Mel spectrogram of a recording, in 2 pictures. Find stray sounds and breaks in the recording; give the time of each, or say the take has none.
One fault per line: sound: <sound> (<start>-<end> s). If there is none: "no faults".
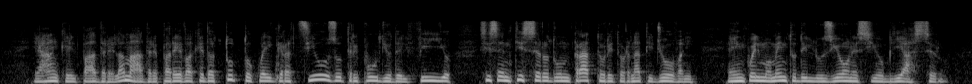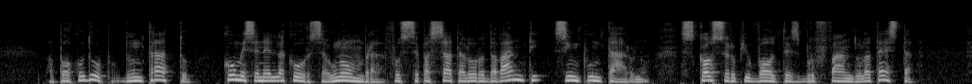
no faults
